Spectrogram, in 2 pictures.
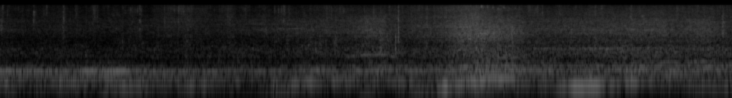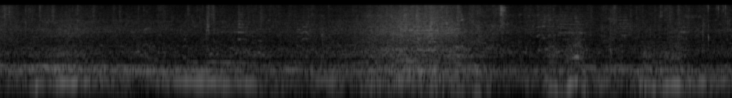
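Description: Fingers rub and scrape dry plaster from a cast.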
